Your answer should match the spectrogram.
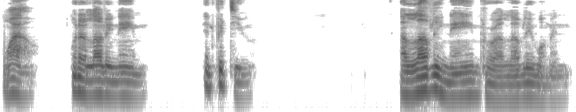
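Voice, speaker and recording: Ancient vampire prince, played by a man: courtly seducer, breathy husky voice, slow intimate ASMR delivery. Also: a bass voice, darkish tone. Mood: courteous, charming. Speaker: ASMR roleplay performer. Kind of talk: intimate ASMR roleplay acting.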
